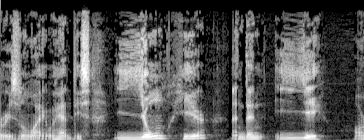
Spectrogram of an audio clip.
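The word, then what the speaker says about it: -ions: So now let's see nous, and nous goes like I-O-N-S, okay, and it should be pronounced ion. Remember, final S is not pronounced.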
